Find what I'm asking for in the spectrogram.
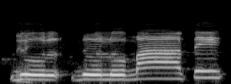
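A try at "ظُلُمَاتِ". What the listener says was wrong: Bukan pakai dal, pakai zo. Zulumati kegelapan, zulumat. Zolim, zu. Zu, zo, zulumat. Jangan dulu ya. Zulumati ya Bu.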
